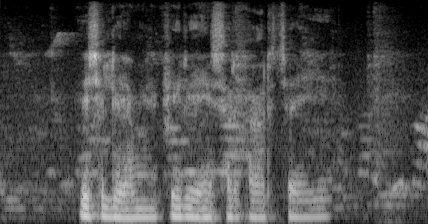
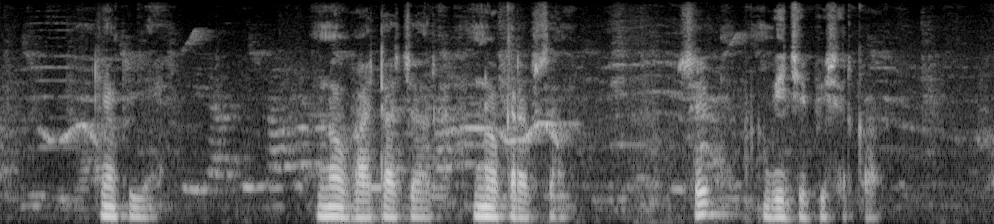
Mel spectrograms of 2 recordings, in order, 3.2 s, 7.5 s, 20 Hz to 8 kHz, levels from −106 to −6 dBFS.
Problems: constant background noise, continuous background conversations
